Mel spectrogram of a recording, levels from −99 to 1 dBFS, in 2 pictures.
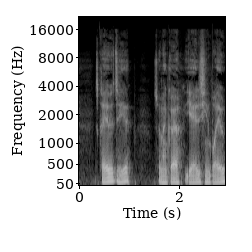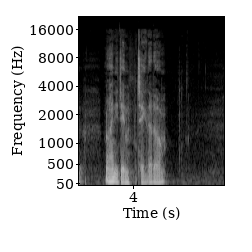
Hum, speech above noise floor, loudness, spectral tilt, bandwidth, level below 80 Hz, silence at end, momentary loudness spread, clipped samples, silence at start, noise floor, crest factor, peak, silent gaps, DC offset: none; 37 dB; -31 LUFS; -5.5 dB/octave; 16 kHz; -42 dBFS; 1.2 s; 11 LU; under 0.1%; 0.35 s; -67 dBFS; 18 dB; -14 dBFS; none; under 0.1%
